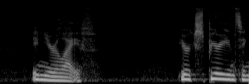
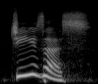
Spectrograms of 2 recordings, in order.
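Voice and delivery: joyful cry; 8 semitones higher than usual. Acted. Mary recognizes the risen Jesus.

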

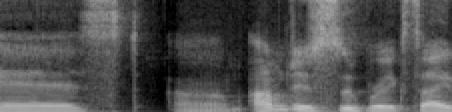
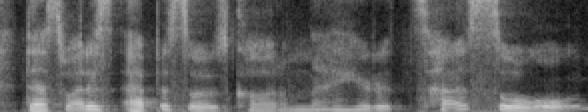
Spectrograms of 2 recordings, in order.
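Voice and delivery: ordinary delivery

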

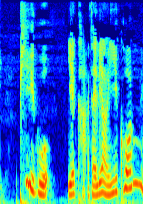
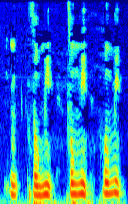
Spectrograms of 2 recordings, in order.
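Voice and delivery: greedy bear mumbling. Acted. Bear groping for honey.

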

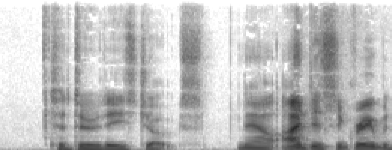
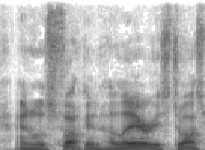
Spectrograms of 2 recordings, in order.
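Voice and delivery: ordinary delivery

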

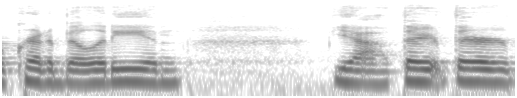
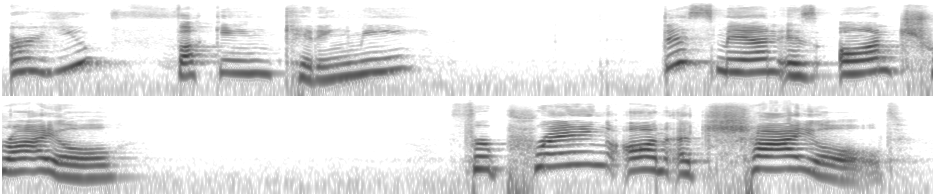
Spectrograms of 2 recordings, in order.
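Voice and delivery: slow, loud, higher-pitched outrage; outraged rant; 5 semitones higher, 6 dB louder, slower than usual. Real, not acted. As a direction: spit out each word in disbelief. Ranting outrage at judge's leniency.

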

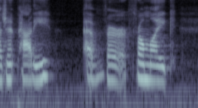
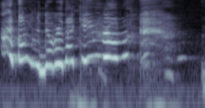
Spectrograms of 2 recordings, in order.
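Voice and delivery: high, slow, through helpless laughter; laughing; 4 dB louder, slower than usual. Real, not acted. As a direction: squeal it while cracking up. Cracking up at the hoot joke.

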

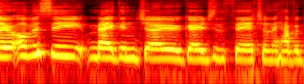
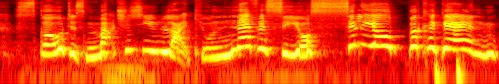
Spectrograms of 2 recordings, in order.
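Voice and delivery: high, taunting cry; hammed-up excited defiance; excited outcry; 11 semitones higher than usual. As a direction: crow it like a spiteful little sister. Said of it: "getting excited in her turn".

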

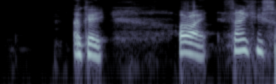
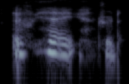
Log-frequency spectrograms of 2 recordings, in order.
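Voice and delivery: hushed teasing whisper; 14 dB quieter than usual. Acted. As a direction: whisper it like a secret. Teasing a milestone promise.

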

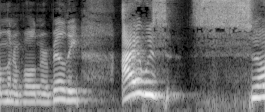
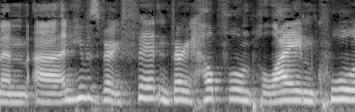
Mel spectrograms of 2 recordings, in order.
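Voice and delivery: ordinary delivery

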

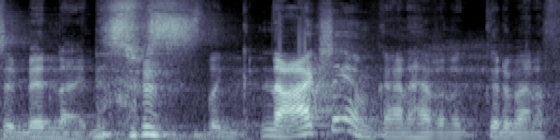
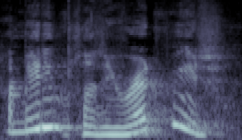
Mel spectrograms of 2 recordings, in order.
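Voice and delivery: much higher, put-on voice for the meat line; caricaturing a carnivore pundit, pitched way up; mock Jordan Peterson; 11 semitones higher, 4 dB quieter than usual. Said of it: "he just eats meat apparently".

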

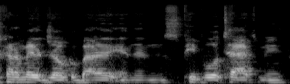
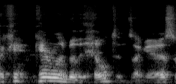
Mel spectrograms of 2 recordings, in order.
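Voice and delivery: usual speaking voice

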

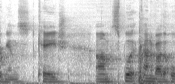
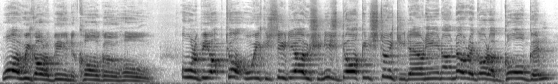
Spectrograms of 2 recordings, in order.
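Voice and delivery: loud, high-pitched orc complaint; upset orc; 9 semitones higher, 14 dB louder than usual. Acted. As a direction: gripe loudly as a fed-up orc soldier. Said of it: "they're very upset".

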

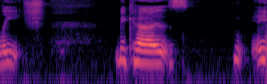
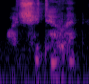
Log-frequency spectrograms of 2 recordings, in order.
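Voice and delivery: much softer whispered worry; scared whisper; 10 dB quieter than usual. Retold or imitated. Watching the lady, scared whisper. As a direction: whisper it nervously. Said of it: "and I'm like".

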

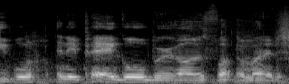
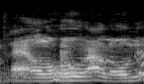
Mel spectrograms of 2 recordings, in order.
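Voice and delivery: ordinary talk, nothing marked

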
